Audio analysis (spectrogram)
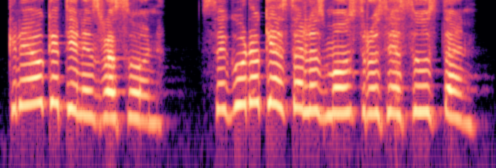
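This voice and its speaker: A woman's voice: extremely high pitch, normal speed. A woman voicing a cute, boastful but timid magic toy owl in a children's cartoon dub, childlike and perky.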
